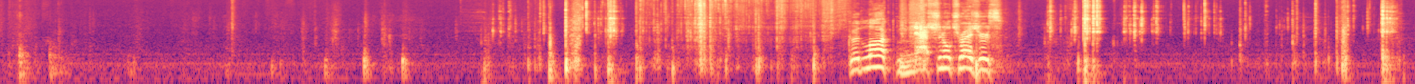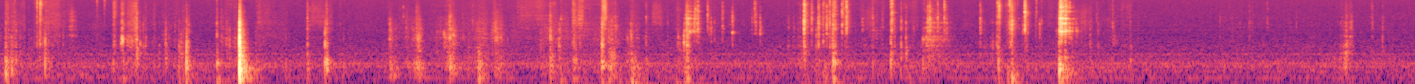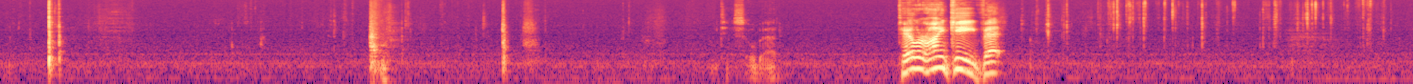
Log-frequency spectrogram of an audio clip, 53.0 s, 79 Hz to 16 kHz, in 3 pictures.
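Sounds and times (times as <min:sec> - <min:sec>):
packaging crinkling and tearing: 0:07.2 - 0:10.6, 0:48.3 - 0:52.8.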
